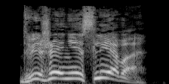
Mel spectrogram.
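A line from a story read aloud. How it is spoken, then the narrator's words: Shouting. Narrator (Russian): прокричал кто-то из бойцов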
